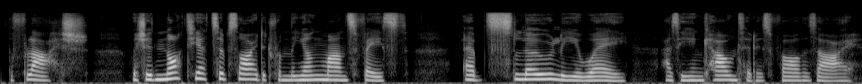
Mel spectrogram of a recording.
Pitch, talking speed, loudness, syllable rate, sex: 205 Hz, 145 wpm, -19 LUFS, 4.2 syllables/s, female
